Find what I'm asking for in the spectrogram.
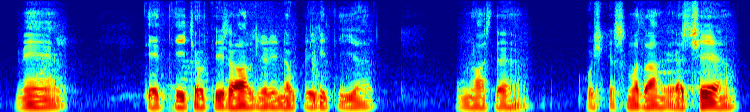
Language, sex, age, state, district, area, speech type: Dogri, male, 60+, Jammu and Kashmir, Udhampur, rural, spontaneous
